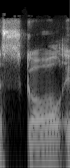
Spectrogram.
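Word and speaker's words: Scole: One of our posters, Canicaris, is it asking about your take on the Skoll experiments, S-C-O-L-E. I'm not sure, sure if I'm pronouncing it correctly. – Yeah, that's correct.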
